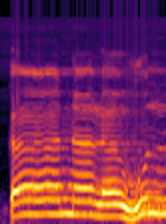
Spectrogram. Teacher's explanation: nun yang bertasdid gunnah musaddadah, ditekan dan ditahan selama 3 harokat. Mendengung dan ditahan selama 3 harokat gunnah musaddadah. · ka fathah diikuti alif 2 harokat matobi'i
